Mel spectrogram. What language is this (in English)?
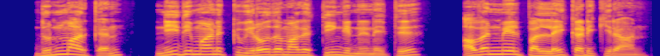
Tamil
